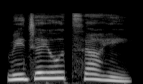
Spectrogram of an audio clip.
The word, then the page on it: ವಿಜಯೋತ್ಸಾಹಿ: Kannada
